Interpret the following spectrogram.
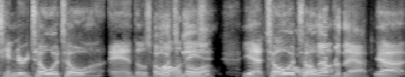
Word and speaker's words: To'oto'o: to saying polynesian names so toatoa is is how you say it and uh and it's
